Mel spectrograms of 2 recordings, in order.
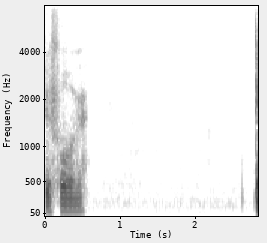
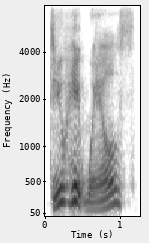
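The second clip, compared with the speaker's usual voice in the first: higher, louder pitch to a passerby; mock petition canvasser; 7 semitones higher, 5 dB louder than usual. Petitioner stopping a stranger about whales, mock canvassing. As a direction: call out like an eager canvasser.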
